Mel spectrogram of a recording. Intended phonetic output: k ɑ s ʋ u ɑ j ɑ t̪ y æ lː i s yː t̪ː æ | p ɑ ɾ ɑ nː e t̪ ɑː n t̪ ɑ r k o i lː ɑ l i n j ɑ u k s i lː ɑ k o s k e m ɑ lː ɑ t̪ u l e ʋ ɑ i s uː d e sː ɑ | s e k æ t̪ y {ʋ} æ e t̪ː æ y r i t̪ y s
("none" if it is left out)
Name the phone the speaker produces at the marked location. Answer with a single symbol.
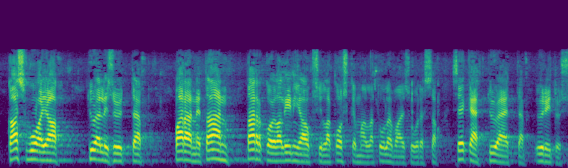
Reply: none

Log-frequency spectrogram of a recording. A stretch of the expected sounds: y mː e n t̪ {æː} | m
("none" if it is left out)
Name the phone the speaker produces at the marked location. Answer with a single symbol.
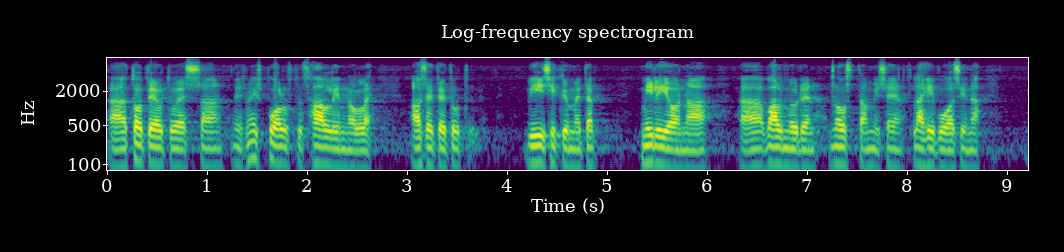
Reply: æ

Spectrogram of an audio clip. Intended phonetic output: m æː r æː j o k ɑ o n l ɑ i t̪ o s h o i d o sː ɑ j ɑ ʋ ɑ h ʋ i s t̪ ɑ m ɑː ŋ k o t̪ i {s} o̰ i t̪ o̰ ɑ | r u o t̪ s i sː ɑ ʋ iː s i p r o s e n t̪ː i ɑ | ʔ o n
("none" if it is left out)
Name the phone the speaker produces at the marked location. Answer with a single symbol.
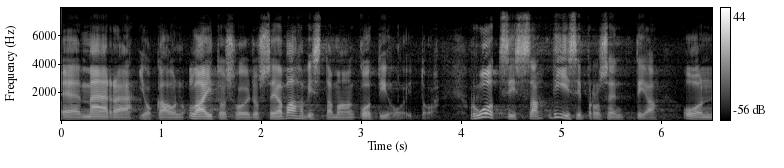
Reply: h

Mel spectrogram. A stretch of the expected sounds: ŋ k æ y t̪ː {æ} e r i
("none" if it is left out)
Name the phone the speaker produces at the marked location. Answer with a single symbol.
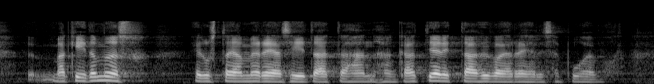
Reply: i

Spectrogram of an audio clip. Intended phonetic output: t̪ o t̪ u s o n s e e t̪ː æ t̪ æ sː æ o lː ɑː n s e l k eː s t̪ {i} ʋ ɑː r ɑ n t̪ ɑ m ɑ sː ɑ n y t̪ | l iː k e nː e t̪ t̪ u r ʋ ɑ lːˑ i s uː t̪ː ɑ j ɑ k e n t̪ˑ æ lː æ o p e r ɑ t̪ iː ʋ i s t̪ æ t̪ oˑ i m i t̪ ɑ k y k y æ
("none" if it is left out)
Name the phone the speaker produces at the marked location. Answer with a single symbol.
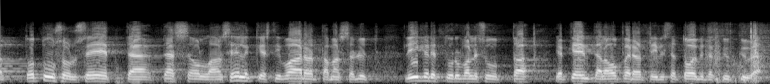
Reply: i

